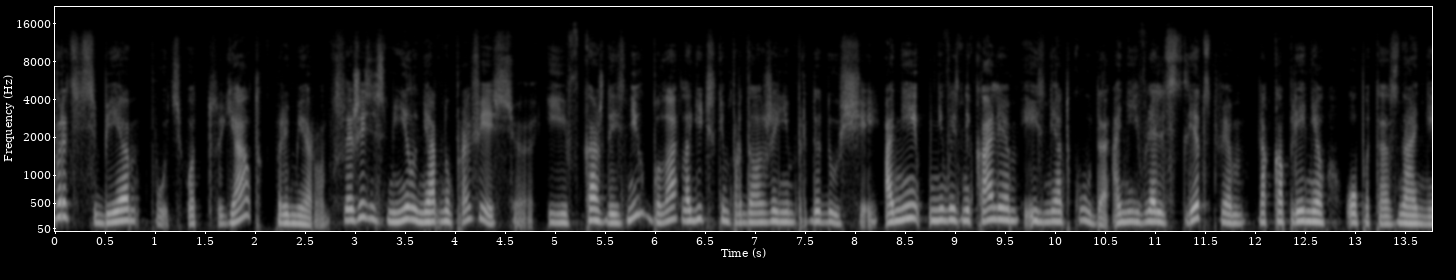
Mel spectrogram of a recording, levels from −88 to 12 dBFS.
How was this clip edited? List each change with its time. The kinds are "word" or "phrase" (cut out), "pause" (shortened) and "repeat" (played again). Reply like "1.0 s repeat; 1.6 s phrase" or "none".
1.9 s word; 5.3 s word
